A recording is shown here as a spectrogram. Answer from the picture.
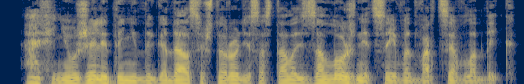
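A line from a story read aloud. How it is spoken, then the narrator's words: Plain. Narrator (Russian): сказал Ганатал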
